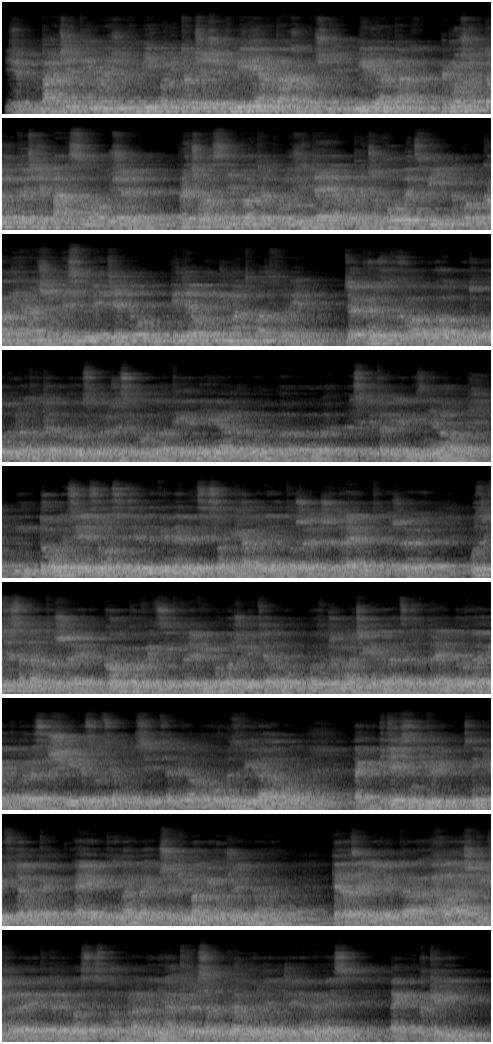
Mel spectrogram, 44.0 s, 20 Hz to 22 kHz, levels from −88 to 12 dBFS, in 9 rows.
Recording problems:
room echo; strong; dies away in 1.8 s
off-mic speech; far

